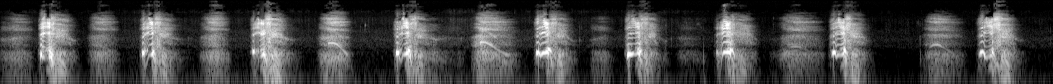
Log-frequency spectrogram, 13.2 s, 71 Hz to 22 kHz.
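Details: Rapid run of about 16 sharp sneezes with quick gasping in-breaths, in a person with longstanding cat allergy who woke at 5am in a house with 4 cats despite double allergy medication, with hives; allergic sneezing.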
